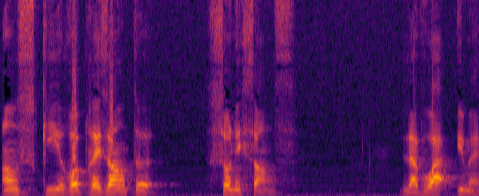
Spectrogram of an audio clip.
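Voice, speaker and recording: A man with a fairly high pitch talks in an Argentine accent. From Argentina. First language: Spanish (speaking French). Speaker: opera singer and voice teacher. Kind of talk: lecture.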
